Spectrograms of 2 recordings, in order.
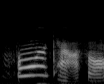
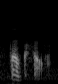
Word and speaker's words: forecastle: ship, but it's pronounced forecastle. Why's that? Try pronouncing it like an English sailor with no formal education.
